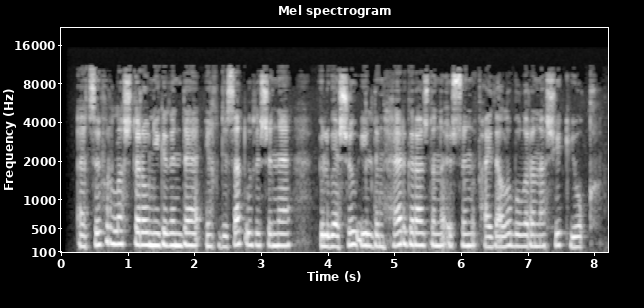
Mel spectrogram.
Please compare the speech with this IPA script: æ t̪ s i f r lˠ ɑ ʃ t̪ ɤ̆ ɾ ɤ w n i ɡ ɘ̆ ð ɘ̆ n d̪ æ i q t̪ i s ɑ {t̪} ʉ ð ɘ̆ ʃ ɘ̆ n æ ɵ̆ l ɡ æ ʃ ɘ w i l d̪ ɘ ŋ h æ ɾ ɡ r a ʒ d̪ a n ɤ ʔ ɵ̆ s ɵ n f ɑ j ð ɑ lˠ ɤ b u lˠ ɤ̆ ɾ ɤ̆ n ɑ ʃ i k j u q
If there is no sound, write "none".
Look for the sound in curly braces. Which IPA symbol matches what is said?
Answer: t̪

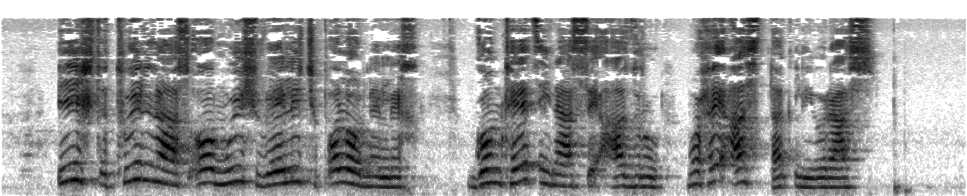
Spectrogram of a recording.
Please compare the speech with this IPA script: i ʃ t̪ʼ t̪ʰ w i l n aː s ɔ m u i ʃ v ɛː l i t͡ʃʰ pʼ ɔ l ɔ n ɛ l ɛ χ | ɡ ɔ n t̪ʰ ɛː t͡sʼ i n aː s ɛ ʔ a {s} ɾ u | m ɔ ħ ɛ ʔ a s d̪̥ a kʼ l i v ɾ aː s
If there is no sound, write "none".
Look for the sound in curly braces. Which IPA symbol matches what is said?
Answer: z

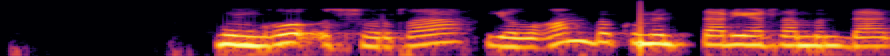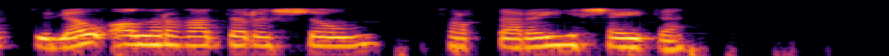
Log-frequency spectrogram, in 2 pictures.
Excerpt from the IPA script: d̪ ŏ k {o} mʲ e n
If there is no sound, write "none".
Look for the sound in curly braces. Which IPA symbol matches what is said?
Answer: u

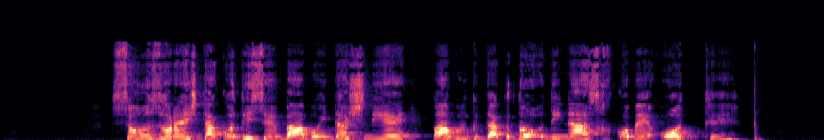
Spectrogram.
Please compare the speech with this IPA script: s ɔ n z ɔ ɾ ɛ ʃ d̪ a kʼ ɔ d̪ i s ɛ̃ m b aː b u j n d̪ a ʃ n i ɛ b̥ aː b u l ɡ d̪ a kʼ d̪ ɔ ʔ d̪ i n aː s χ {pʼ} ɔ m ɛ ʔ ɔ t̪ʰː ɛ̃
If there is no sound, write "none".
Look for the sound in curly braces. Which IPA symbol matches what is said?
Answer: kʼ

